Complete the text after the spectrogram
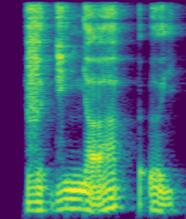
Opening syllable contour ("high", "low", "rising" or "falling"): low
